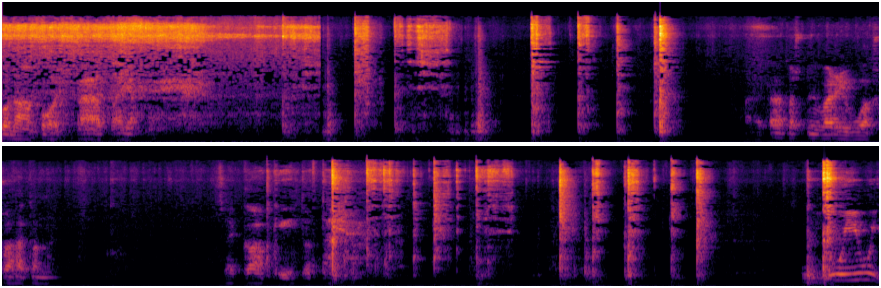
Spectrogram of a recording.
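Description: A spoon clinks and scrapes against a metal pot.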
